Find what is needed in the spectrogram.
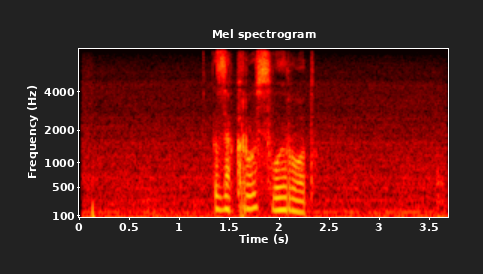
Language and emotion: Russian, angry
